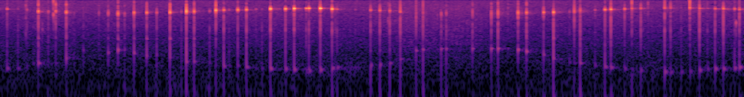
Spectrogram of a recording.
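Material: Glass.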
